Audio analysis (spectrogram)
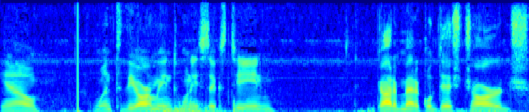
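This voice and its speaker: Speaking with a Southern US accent, a man uses a medium pitch and monotone, flat intonation. His pace is fairly slow, with long, frequent pauses. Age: young. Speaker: podcast host, mechanic. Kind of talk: casual monologue. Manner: laid-back, hesitant with fillers.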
